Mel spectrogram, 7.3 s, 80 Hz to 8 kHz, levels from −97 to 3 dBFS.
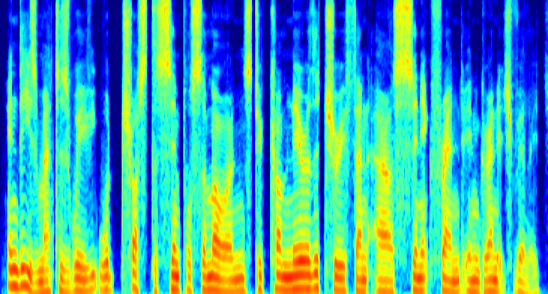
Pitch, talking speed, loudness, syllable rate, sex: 120 Hz, 170 wpm, -17 LUFS, 4.3 syllables/s, male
